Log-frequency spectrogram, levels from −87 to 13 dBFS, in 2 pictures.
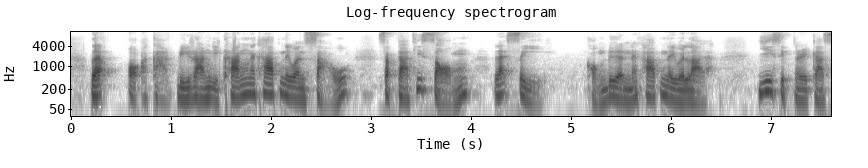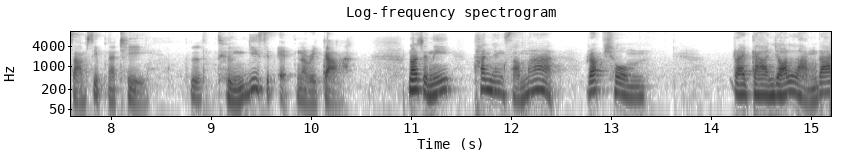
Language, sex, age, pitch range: English, male, 20-39, 110-150 Hz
